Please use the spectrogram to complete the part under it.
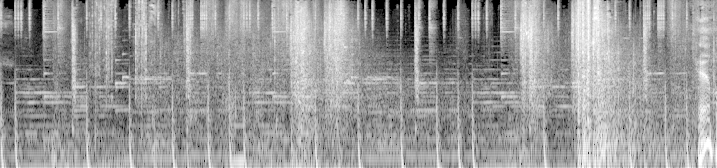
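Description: Rapid bursts of pulse rifle fire in a first-person shooter game run steadily for about eleven seconds, dense repeated shots with a brief louder flurry near the end, no voices heard.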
